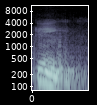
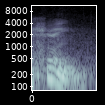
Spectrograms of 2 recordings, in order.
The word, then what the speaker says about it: ski: Number 1, is it pronounced ski or she? Ski in the United States. And in Europe? She. She? Why the difference?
